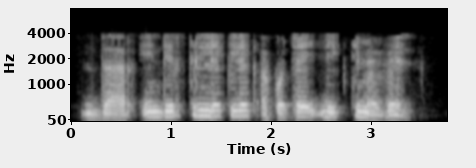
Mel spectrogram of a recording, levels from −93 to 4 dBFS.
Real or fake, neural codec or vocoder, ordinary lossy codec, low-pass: fake; vocoder, 44.1 kHz, 80 mel bands, Vocos; AAC, 16 kbps; 7.2 kHz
